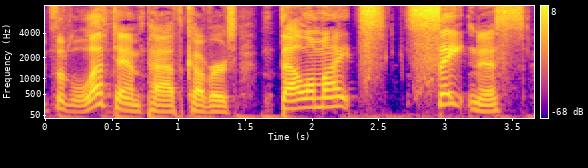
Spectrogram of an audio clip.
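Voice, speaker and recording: A man's voice: on the high side, unhurried, no echo. A man hosting a comedy podcast, reading prepared notes in an explanatory way. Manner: explanatory, lively read. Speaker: podcast host.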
